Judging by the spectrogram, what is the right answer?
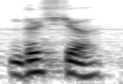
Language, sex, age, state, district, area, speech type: Nepali, male, 18-30, West Bengal, Kalimpong, rural, read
